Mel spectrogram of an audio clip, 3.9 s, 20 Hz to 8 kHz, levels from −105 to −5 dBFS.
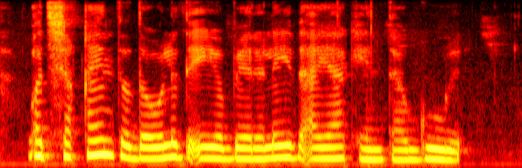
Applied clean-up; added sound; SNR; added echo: none; none; none; none.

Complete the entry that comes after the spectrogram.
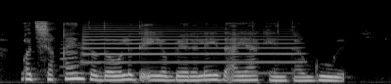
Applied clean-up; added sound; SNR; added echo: none; Trumpet; 11 dB; none.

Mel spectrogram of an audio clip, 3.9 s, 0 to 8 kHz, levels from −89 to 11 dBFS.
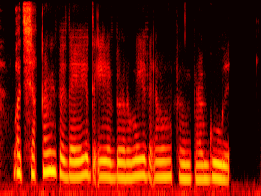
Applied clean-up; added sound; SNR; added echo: neural diffusion model UNIVERSE++.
